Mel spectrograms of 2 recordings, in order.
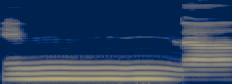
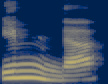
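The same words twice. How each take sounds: First: The nasal sound is held with a hum. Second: The nasal sound is short, without a hum. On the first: The speaker calls it right. "नाक में आवाज़ को होल्ड करेंगे" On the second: The speaker calls it wrong. "इस तरह नहीं पढ़ सकते"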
